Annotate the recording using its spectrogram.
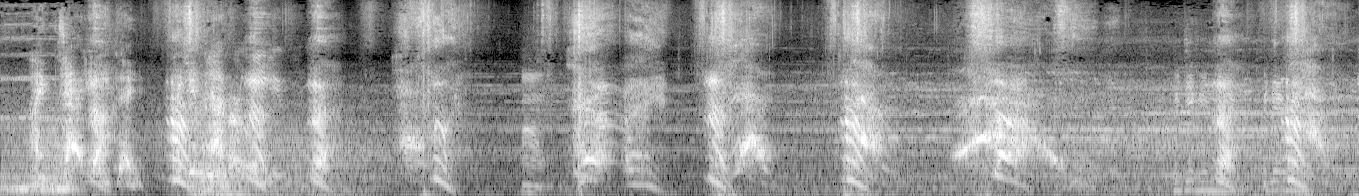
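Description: A woman screams and snarls.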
